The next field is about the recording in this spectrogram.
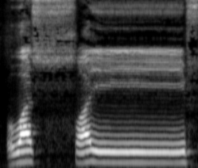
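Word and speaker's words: والصيف: আমরা এখানে যে ভুলটা করি সেটা হচ্ছে এখানে সদের জায়গায় আমরা সিন উচ্চারণ করি। তো সদের জায়গায় সিন উচ্চারণ করা যাবে না, এটা হলো সদ মোটে উচ্চারণ করতে হবে। ওয়াস সাইফ বললে এটা বড় ভুল হবে, বলতে হবে ওয়াস সাইফ এরকম একসাথে।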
